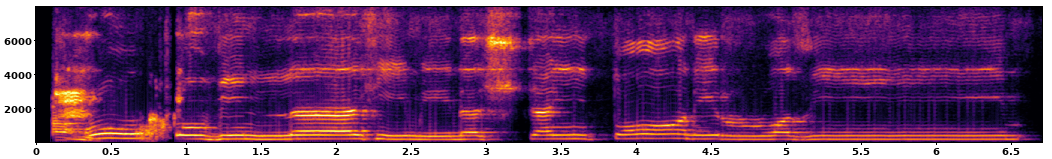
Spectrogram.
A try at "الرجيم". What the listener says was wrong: জিম আগে মোটা, জিম আগে মোটা, জিব্বার মাঝখানে প্রেসার দিতে হবে।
